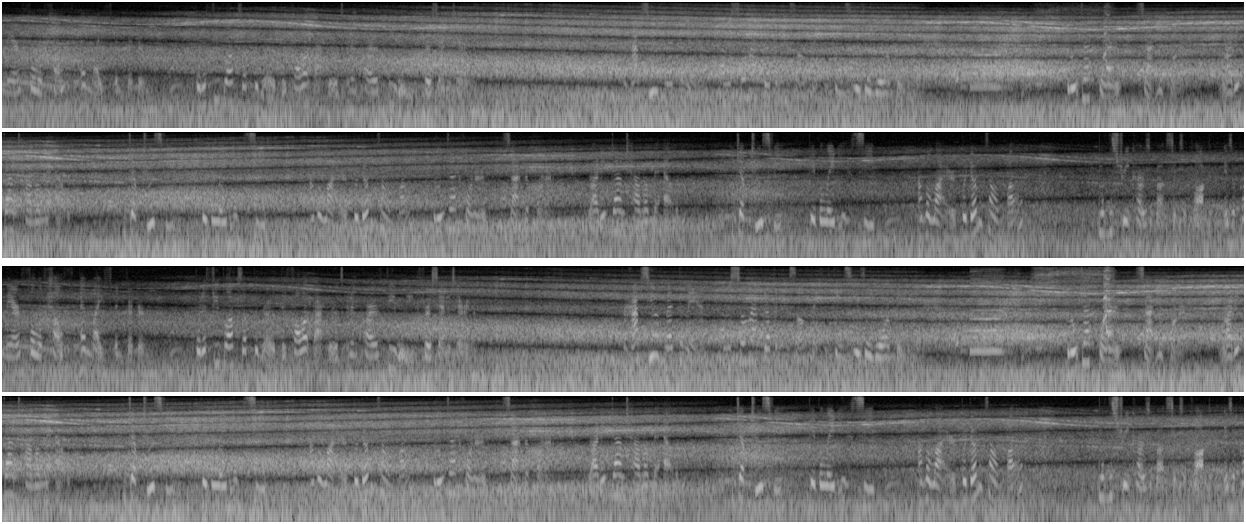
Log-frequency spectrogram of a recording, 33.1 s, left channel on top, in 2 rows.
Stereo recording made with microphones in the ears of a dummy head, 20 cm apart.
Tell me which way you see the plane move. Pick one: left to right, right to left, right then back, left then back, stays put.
left to right.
